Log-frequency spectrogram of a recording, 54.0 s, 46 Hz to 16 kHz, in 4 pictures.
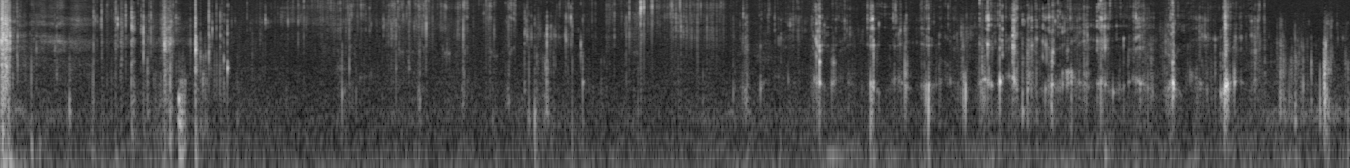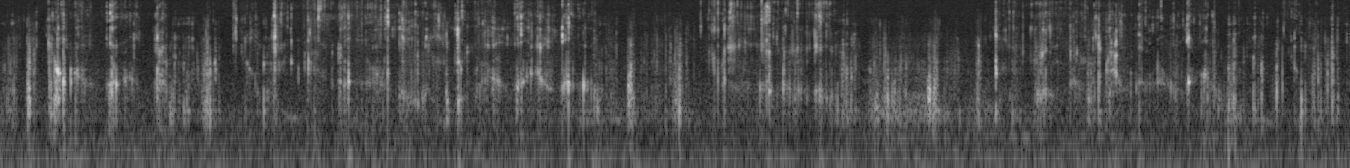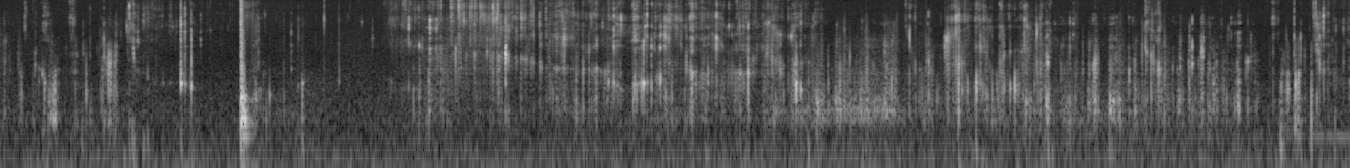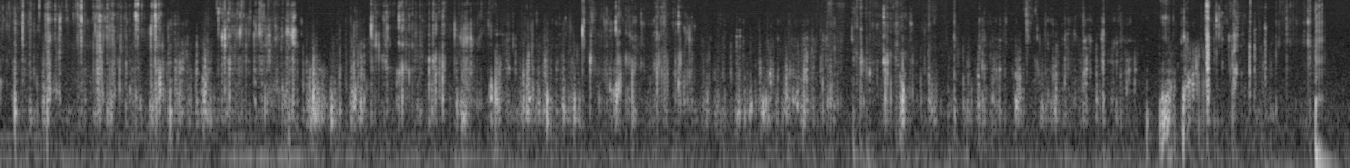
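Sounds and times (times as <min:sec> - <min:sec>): chewing jelly candy: 0:00.0 - 0:53.8.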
